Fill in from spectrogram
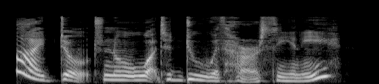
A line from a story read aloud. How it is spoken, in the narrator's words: her mother groaned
